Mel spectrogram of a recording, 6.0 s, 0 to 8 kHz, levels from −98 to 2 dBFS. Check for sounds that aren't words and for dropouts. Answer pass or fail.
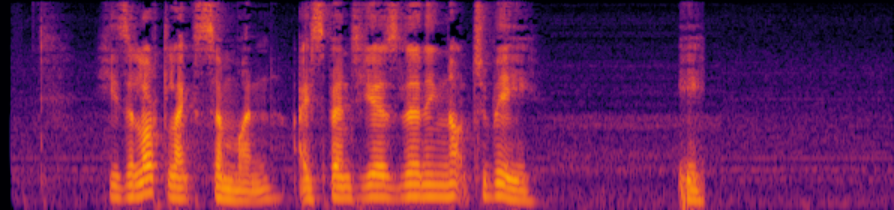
fail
